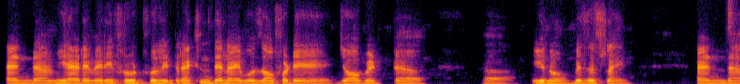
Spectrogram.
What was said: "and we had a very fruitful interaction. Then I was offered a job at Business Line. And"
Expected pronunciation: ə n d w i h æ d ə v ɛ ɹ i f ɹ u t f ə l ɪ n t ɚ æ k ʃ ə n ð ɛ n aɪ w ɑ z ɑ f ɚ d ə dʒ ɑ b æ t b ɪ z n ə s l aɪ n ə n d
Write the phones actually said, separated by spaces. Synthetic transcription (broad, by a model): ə n d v i h æ d ə v ɛ ɹ i f ɹ u t f ə l ɪ n t ɚ æ k ʃ ə n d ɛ n aɪ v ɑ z ɑ f ɚ d ə dʒ ɑ b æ t b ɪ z n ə s l aɪ n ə n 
